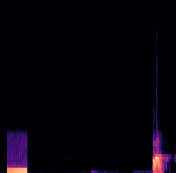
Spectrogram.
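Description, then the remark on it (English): A single steady ringback tone sounds on an outgoing phone call, lasting about half a second and fairly loud, followed by quiet and then a brief, voice-like burst near the end. “This is the part where the phone rings.”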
